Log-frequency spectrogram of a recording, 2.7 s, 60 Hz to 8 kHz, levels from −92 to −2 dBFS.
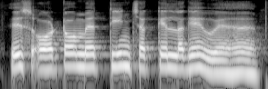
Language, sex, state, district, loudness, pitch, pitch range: Hindi, male, Jharkhand, Palamu, -14 LUFS, 195 Hz, 170-205 Hz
